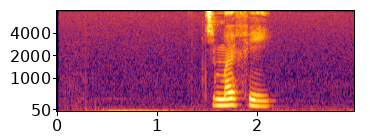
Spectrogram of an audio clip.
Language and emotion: Russian, angry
